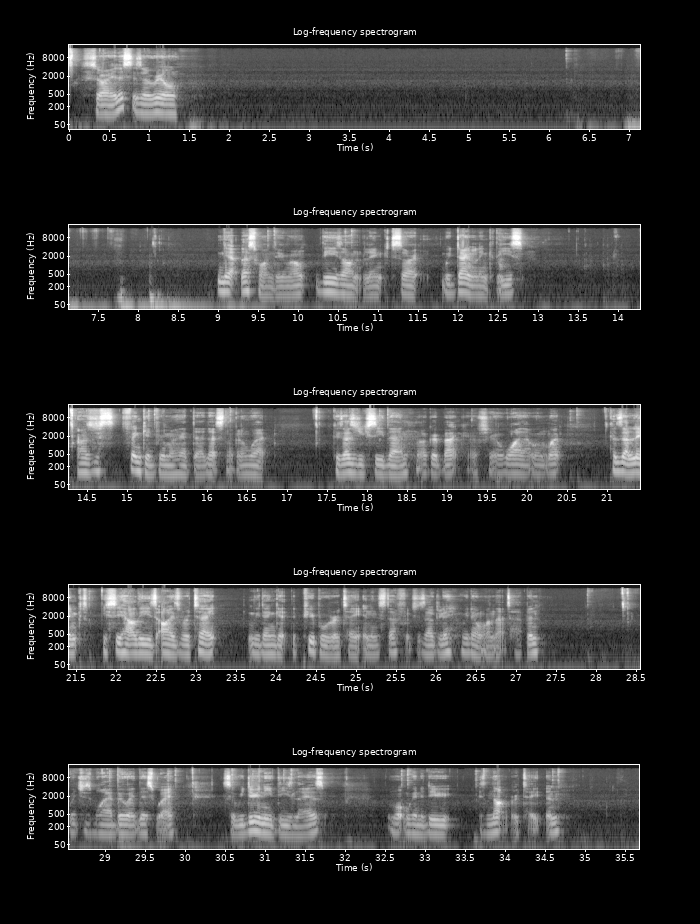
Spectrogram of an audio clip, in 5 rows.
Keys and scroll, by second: 19.6 ctrl+z.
